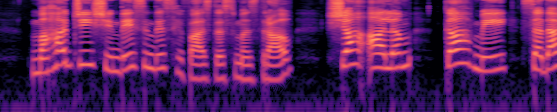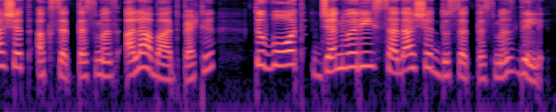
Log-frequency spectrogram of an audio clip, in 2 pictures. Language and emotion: Kashmiri, neutral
